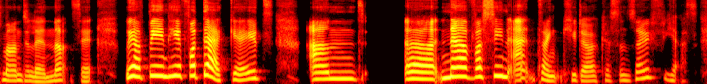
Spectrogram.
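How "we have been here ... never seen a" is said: high, loud Italian mother; Italian accent. Acted. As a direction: exclaim in a full Italian accent.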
